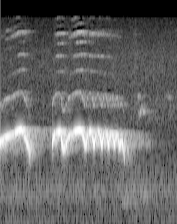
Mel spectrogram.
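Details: Fiery-necked nightjar calling from a garden tree in the evening, a loud clear whistled phrase: a slurred dip then a sustained, quavering trill that ends with a downward flick.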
